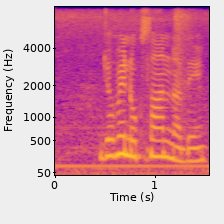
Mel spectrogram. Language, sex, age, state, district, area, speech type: Urdu, female, 30-45, Delhi, South Delhi, urban, spontaneous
